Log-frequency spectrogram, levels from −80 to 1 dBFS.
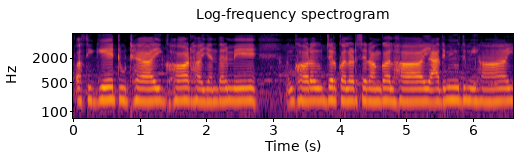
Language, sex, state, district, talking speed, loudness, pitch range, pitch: Bajjika, female, Bihar, Vaishali, 155 wpm, -23 LUFS, 180-185 Hz, 185 Hz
